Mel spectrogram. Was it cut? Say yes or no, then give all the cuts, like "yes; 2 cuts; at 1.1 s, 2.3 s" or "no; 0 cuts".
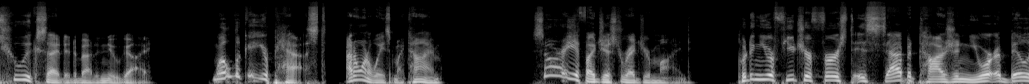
yes; 2 cuts; at 3.4 s, 7.2 s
